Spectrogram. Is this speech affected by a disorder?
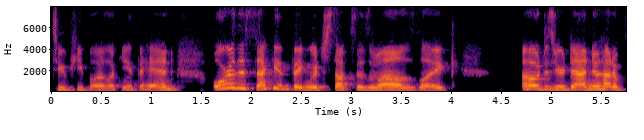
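No.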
